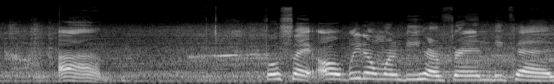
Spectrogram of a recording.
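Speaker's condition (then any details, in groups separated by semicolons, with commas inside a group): Cerebral palsy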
